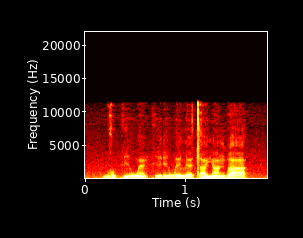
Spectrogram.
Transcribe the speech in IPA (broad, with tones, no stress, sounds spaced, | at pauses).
ɡ o˦ k i˧ w ɛ̃˨ k i˧ ɾ i˧ w e˨ l ɛ˧ t a˧ j ã˦ ɡ͡b a˦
